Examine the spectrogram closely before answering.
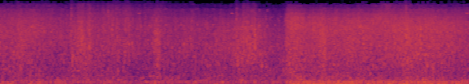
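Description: A burst of fire roars and crackles.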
